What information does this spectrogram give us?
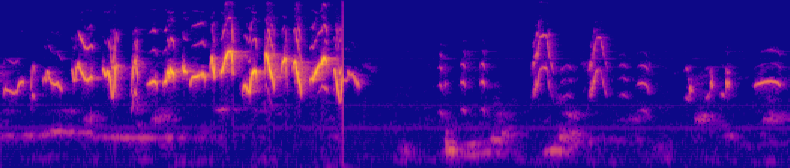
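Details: Kecial kuning (yellow-bellied warbler) in moult, singing as tutor material to provoke rivals into answering. A loud fast run of high, looping, slurred whistles fills two seconds, followed by faint scattered chips.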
